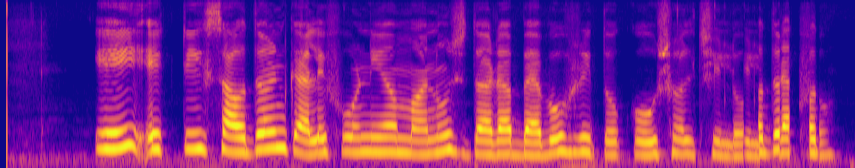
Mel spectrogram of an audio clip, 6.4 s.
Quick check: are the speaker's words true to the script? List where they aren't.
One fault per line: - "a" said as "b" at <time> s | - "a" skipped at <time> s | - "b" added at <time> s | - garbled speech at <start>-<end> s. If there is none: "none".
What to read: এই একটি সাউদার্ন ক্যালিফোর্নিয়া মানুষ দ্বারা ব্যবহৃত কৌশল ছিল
- garbled speech at 5.6-6.1 s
